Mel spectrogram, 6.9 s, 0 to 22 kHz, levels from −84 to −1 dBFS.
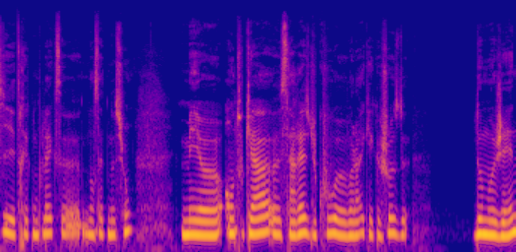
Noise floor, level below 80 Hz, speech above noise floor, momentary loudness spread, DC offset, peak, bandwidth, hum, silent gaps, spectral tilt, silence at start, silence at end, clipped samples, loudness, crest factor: -72 dBFS; -56 dBFS; 51 dB; 10 LU; under 0.1%; -6 dBFS; 16.5 kHz; none; none; -7 dB/octave; 0 s; 0 s; under 0.1%; -22 LUFS; 16 dB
